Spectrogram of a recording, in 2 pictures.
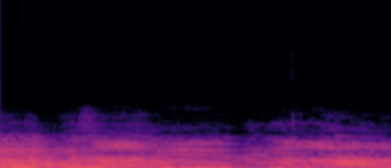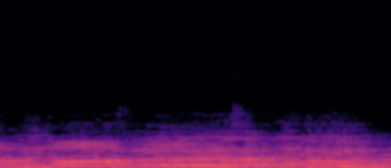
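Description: A woman singing classical, operatic-style song, holding long notes with vibrato.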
